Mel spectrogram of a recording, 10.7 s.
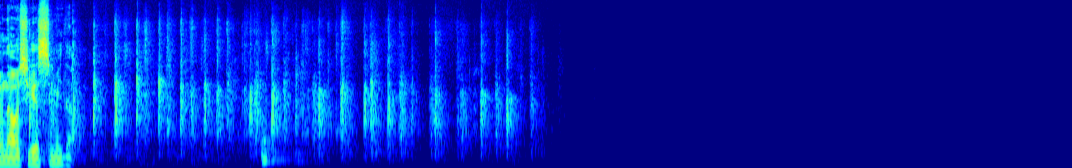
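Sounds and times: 
speech: 0.0 - 0.9
audience clapping in welcome: 0.0 - 5.6.

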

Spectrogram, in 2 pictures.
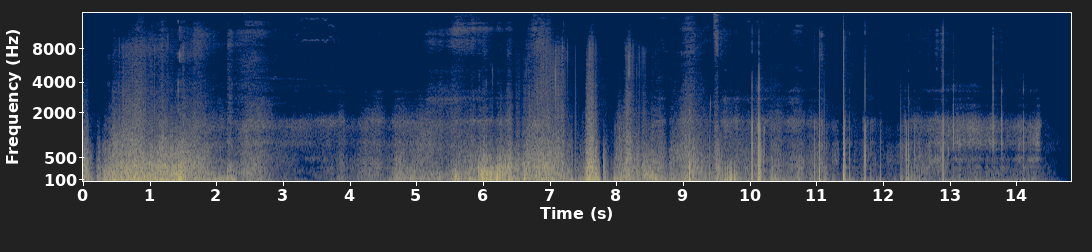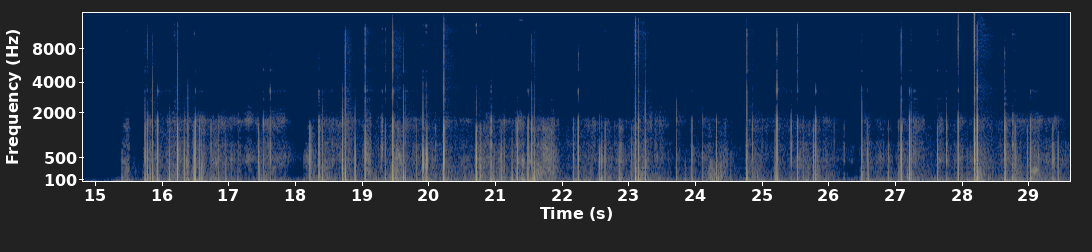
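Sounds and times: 
microphone tapping and scratching: 0.0 - 2.5, 5.4 - 14.4, 15.4 - 29.6.

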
